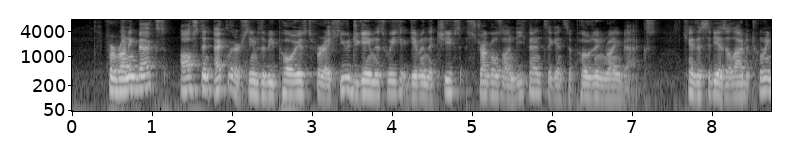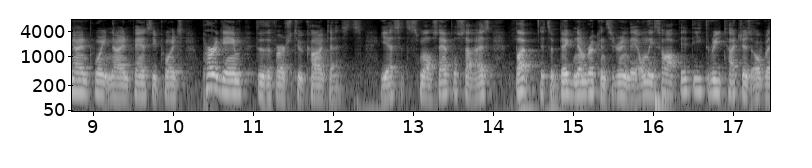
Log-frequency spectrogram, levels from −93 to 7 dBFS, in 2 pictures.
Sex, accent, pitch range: male, American, 105-130 Hz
